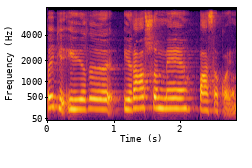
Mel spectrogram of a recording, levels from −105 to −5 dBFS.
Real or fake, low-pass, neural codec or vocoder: real; 7.2 kHz; none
